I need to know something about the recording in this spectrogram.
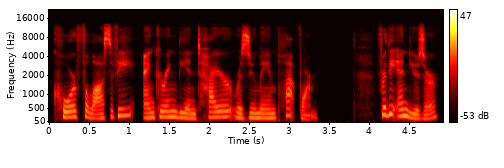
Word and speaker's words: Resumaine: And just a quick note, that's pronounced Resumain.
